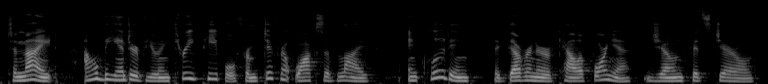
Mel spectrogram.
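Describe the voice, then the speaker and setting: Actress doing a composed lady news reporter for a radio play, formal and measured, asks probing stuff. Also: lowish voice, lively intonation, natural voice. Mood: formal, grave. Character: composed female TV news special reporter and interviewer.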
